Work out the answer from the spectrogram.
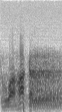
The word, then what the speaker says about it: Oaxaca: a man arriving in Oaxaca which is pronounced Oaxaca we push right on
